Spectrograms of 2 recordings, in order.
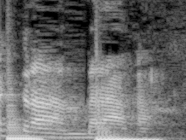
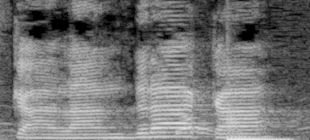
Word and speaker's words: calandraca: Pero mi primo me dijo que me iba a dar talandraca. Que son unos gusanitos que se... No se dice talandraca, es calandraca.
